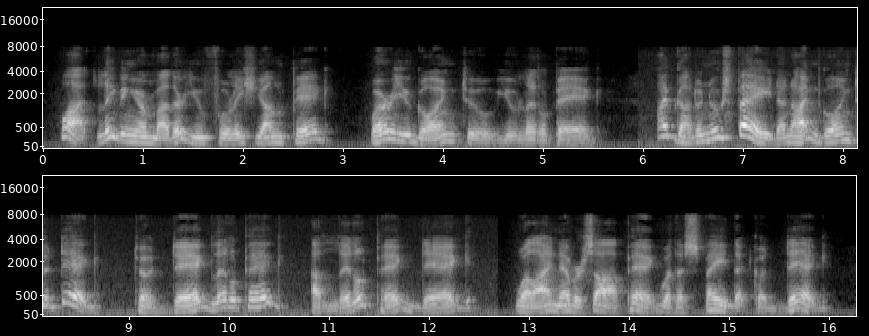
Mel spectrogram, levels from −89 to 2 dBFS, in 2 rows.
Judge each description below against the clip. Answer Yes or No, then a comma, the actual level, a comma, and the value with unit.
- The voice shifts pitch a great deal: Yes, wide, 8.8 semitones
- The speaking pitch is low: Yes, low, 125 Hz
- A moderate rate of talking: Yes, average, 170 wpm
